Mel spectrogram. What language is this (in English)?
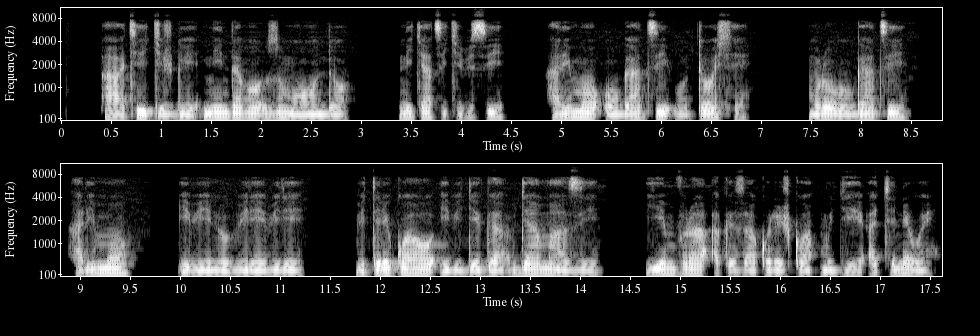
Kinyarwanda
